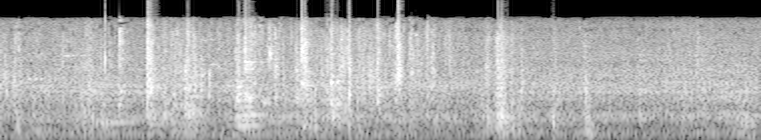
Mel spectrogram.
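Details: Rapid irregular clicks, knocks and crackling thuds like a vehicle jolting over rough ground, with faint engine noise and no animal calls.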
